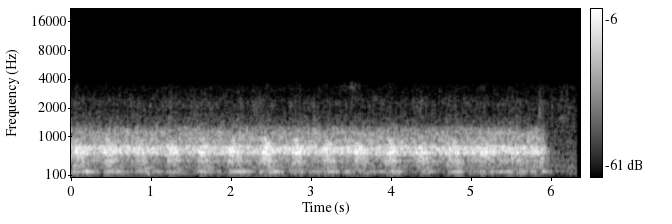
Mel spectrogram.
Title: My baby's heartbeat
